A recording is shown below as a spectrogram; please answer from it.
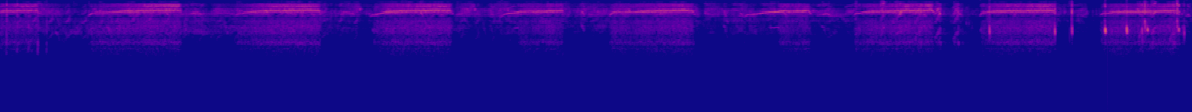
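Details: Swiftlets giving a roosting call: hissing buzzy phrases about a second long, coming roughly once a second, with faint rising whistles inside them.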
